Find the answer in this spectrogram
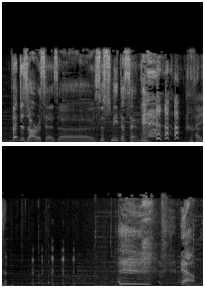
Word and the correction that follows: Sushmita Sen: It's hard to pronounce her name, huh? Susmita Sen. – Susmita Sen. – Sushmita. – Ah, ganun ba? – Sushmita Sen. – Ah, ganun ba? – I have a problem with... – That's Chico feigning innocence. – I have a problem with the SH.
